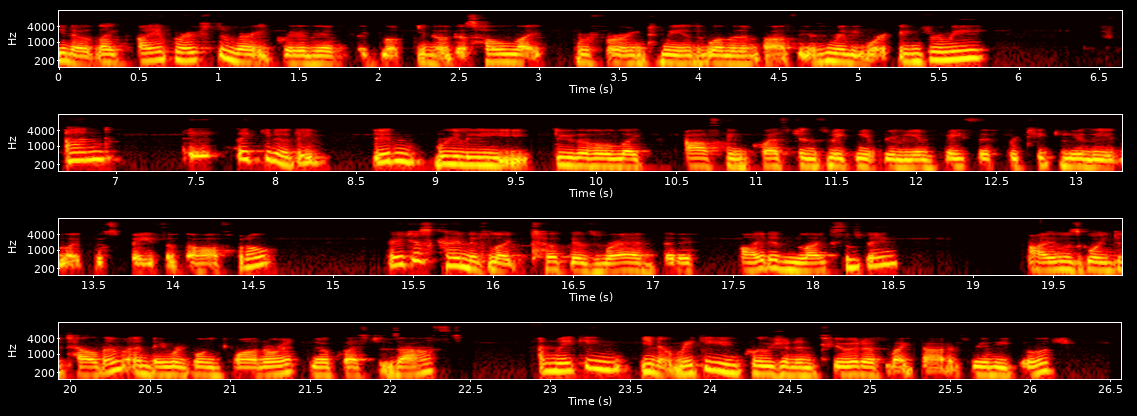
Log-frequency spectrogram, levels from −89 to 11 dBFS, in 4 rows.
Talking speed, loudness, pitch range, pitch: 220 wpm, -22 LUFS, 165-220 Hz, 175 Hz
